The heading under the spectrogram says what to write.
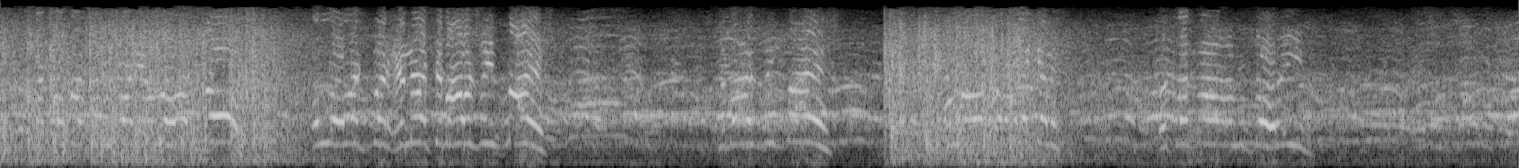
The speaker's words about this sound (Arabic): نشاهد هذا القصف في مدينة حماة اليوم حينما حاولت ان تهب في مظاهرة نصرة لحمص. اطلق رصاص على المظاهرين.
